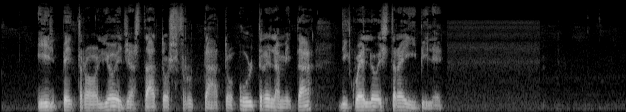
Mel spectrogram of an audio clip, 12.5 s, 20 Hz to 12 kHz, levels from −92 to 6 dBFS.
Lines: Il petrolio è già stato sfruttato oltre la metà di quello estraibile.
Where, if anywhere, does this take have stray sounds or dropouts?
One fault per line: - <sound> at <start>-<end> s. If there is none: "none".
none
